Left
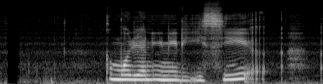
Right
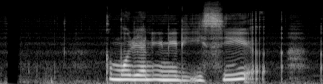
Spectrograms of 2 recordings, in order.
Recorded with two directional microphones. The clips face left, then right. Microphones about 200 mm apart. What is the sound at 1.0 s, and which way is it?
Speech, 60° right (ahead or behind).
